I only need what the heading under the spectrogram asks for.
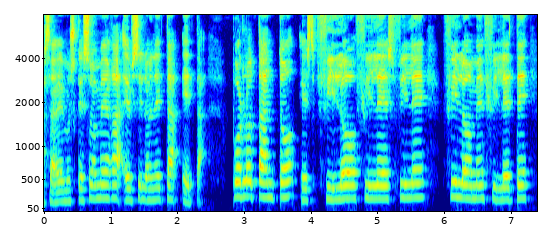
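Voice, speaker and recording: Lady teacher going over grammar slowly, kinda low voice, keeps asking "eh?". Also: a little mellow. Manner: patient, checks in with quick "¿eh?" and "¿mm?". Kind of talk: explaining grammar to students.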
